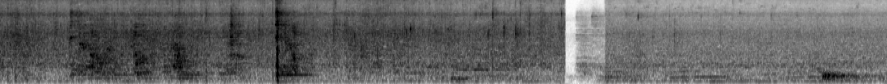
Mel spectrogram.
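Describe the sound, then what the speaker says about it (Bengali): Bay leaves and onion frying in hot mustard oil in a kadai give off a dense, crackling sizzle. A sharp clack sounds partway through, then a brief cut to a quieter, steadier fry with a soft scrape. "সর্ষের তেল গরম করে তেজপাতা আর পেঁয়াজটা ভেজে নিচ্ছি"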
